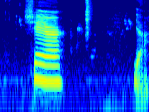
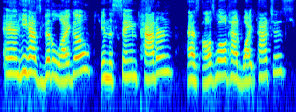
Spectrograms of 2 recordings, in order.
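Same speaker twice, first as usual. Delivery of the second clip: ordinary delivery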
